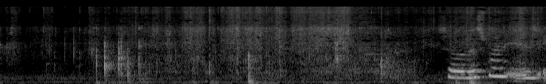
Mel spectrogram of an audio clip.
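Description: Wrapping crinkles in someone's hands.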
